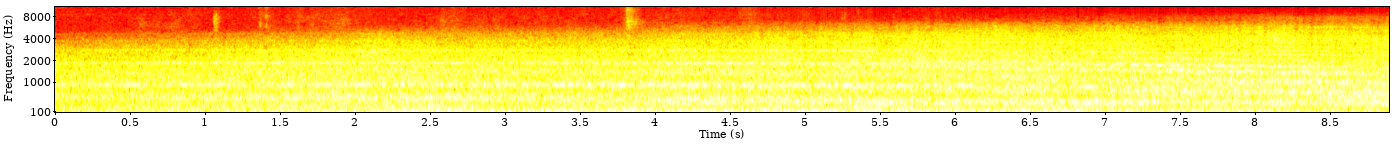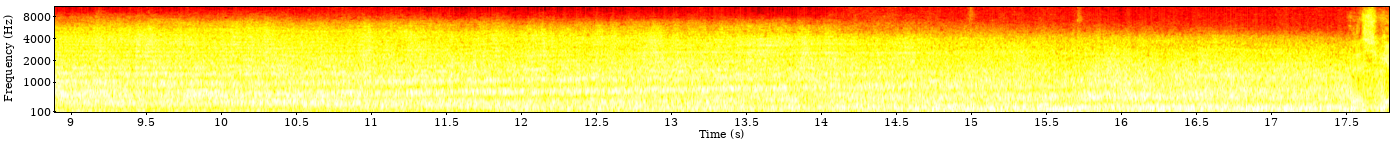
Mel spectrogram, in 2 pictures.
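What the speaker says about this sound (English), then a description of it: "There she goes, the Gulf Dreamliner." A Gulf Air Boeing 787 Dreamliner takes off at Manchester Airport, its loud jet roar rising and sweeping past steadily with faint chatter beneath.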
